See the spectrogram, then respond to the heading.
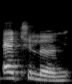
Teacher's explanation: The ch sounds like sh.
